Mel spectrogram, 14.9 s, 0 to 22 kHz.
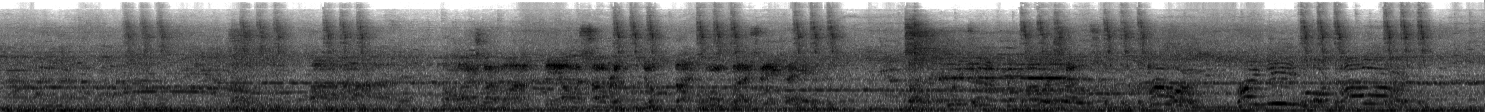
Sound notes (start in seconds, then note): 3.1 Zurg speaks French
